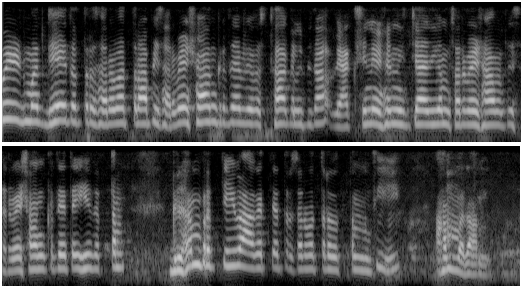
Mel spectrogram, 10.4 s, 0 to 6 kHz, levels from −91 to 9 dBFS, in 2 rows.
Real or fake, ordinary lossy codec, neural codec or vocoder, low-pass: fake; none; codec, 24 kHz, 3.1 kbps, DualCodec; 5.4 kHz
